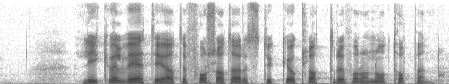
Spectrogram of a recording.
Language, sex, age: Norwegian, male, 34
